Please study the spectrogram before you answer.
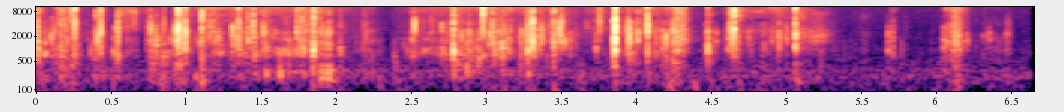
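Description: Long nails scratch and tap the crinkly pages of a water-damaged paper magazine, and a page is turned. Dry, bright crinkles and sharp clicks come in quick bursts with almost no low end. The sounds trail off into sparser taps near the end.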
